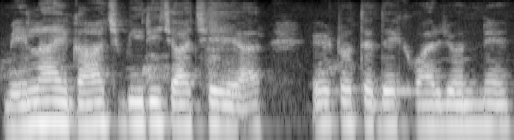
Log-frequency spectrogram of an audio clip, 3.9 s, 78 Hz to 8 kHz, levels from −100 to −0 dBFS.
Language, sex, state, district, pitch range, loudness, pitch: Bengali, male, West Bengal, Malda, 130-135 Hz, -16 LUFS, 130 Hz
